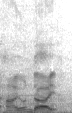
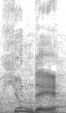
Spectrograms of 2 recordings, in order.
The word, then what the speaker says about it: Hyundai: Or is it just that the Hyundai or Hyundai to give it its proper pronunciation is just so much better than the Audi.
